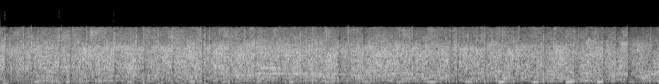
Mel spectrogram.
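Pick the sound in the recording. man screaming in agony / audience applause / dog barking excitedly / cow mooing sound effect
audience applause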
